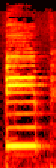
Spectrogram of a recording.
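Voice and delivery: high, loud toy-car beep; playful beep. Shown as a demonstration. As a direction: chirp it like a toy button. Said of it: "likes to go beep".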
